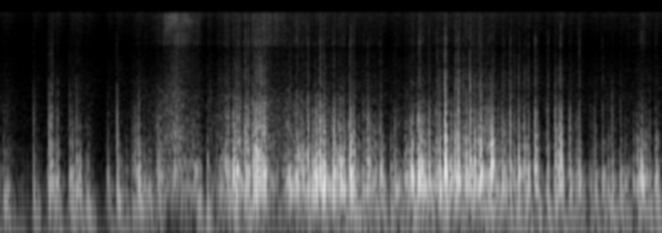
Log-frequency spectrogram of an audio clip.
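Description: Long manicured fingernails scratch and tap across the coarse woven textile cover of a soft, filled grey pillow. The result is a quiet, rapid, irregular patter of dry scratches and soft taps, each short and muffled, with a slightly fuller rubbing texture in the middle and later stretches.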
